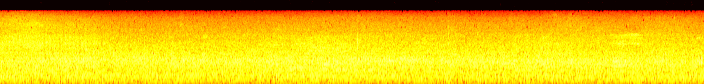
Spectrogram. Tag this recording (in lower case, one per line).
speech
vehicle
